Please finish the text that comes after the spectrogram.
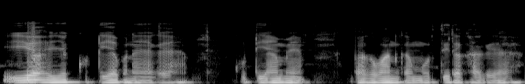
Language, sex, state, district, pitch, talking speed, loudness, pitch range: Hindi, male, Jharkhand, Palamu, 95 Hz, 160 wpm, -19 LUFS, 90-95 Hz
